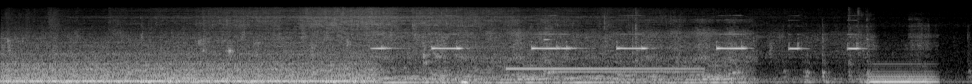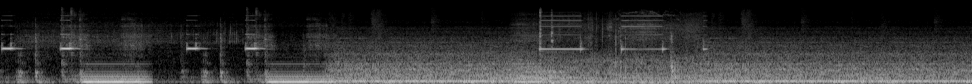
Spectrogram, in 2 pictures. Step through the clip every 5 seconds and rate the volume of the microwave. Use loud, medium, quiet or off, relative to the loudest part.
loud, loud, loud, medium.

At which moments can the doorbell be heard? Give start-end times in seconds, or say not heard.
5.3-7.0.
